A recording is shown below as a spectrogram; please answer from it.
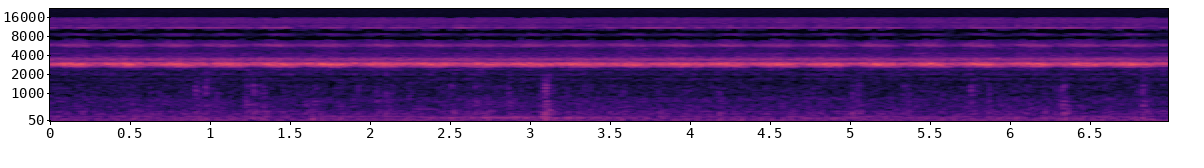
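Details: Lake Arrowhead, California crickets keep up a constant shrill chirping at a single high pitch, with a light low rumble and a brief soft thump near the middle.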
